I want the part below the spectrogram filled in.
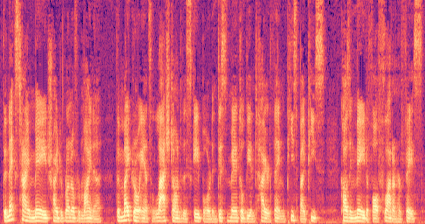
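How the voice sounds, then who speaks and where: Husky, medium-pitched story narrator. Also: brisk, few pauses. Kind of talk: scripted fan fiction narration.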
